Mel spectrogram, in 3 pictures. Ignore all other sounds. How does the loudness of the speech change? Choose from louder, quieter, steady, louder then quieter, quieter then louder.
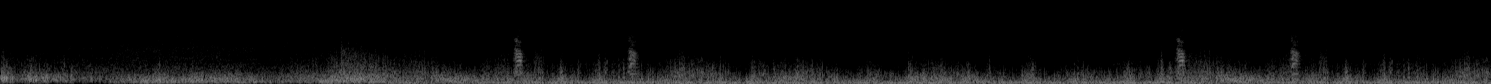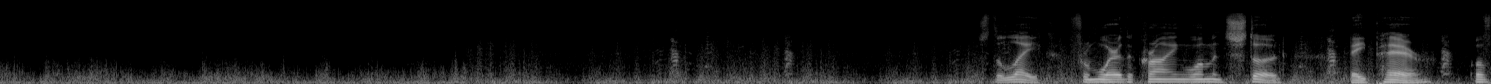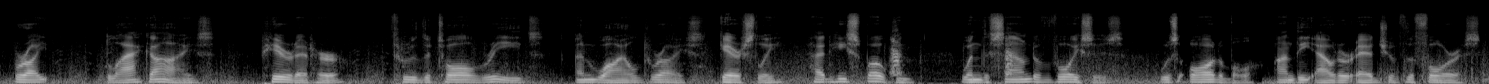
steady.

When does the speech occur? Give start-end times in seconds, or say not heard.
24.8-44.6.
